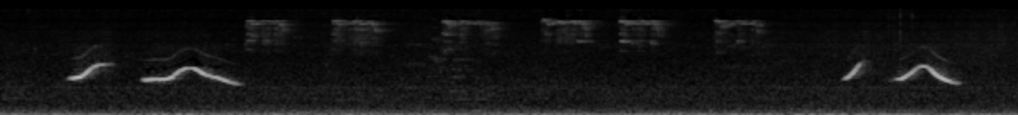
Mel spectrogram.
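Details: Garden parrot producing two wolf whistles, each an upward flick then a rounded rise-fall, separated by a run of high, thin twitters from other birds.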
